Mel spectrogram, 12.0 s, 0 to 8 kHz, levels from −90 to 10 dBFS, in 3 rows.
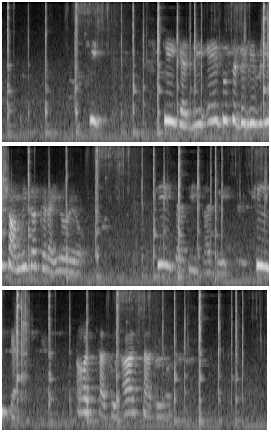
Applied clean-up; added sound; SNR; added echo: none; Keys jangling; 6 dB; reverberation time 0.4 s.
